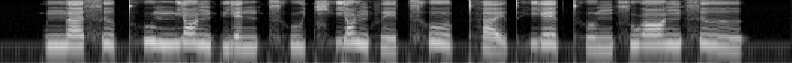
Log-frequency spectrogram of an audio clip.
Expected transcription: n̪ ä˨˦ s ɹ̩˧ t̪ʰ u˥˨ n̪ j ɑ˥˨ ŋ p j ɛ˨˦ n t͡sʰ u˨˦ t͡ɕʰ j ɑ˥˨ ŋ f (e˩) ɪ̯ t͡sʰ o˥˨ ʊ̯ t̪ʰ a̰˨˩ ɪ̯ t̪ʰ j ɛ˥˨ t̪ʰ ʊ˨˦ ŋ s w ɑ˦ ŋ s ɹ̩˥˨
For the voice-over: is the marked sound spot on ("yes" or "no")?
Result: yes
